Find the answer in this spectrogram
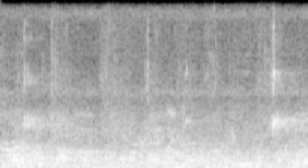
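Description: Voices murmuring in a large sports hall, with fencers' footwork on the piste: shoes squeaking briefly about half a second in and again near the end, and light footfalls.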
